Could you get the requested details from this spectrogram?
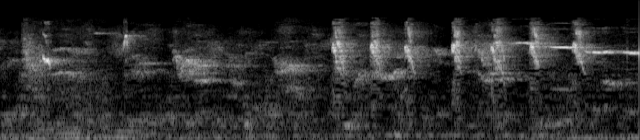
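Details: Sunbird singing vigorously, kept to prompt other birds to sing: high thin chirps and short whistled notes, then a faster run of sharp bright notes repeated about twice a second with a level whistle near the end.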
